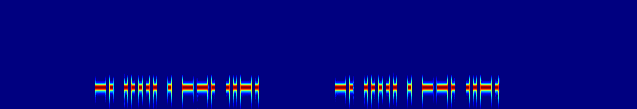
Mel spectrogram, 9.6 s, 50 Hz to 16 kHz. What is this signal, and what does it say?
Morse code, heard as a keyed tone, about 22 wpm, 700 Hz. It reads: N5EGF N5EGF
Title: USA Call Signs - 5 Characters - Repeated 2x - 22wpm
